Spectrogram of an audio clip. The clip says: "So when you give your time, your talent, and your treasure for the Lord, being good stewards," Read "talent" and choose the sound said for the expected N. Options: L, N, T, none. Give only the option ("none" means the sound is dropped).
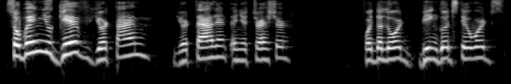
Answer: N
